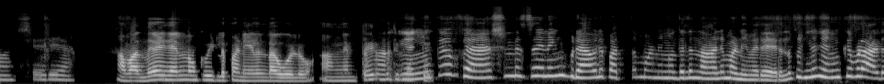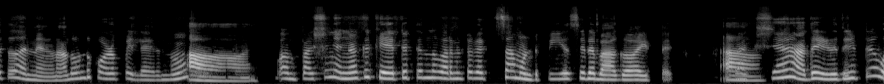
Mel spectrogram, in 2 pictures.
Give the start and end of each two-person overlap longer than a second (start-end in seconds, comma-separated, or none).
none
